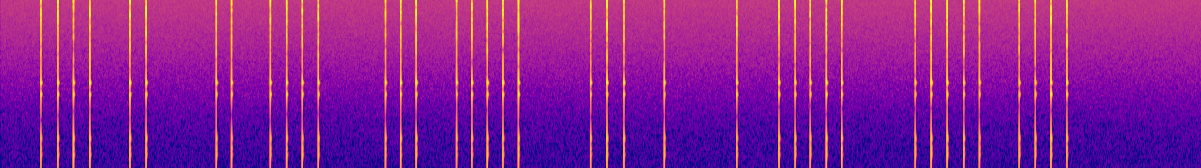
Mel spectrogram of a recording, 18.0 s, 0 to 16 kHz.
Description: Tap code, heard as taps on a table, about 4 knocks a second. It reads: RIPLEY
